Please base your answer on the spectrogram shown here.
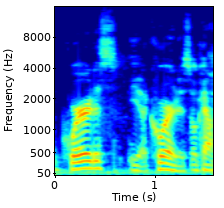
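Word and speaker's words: Quaeritis: Yeah, Quiritus.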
